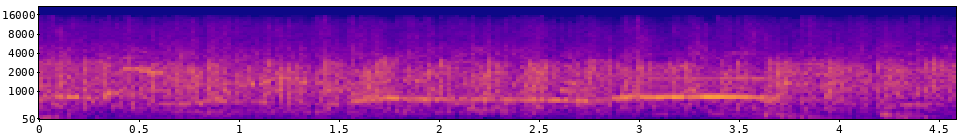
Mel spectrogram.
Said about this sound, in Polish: Drodzy państwo, właśnie ostatnie wielkie, wielkie brawa dla wszystkich uczestników pierwszego gminnego konkursu Mam Talent Show. Brawo, brawo.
